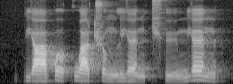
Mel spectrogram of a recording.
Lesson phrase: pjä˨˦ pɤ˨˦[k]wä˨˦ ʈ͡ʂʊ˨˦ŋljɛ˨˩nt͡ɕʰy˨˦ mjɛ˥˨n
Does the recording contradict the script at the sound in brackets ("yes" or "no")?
no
